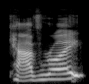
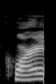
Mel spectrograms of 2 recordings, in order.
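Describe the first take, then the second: First: The name sounds like 'kav-roy'. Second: The name sounds like 'quarry'. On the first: The speaker calls it wrong. "initially I was calling it uh, Cavroy, and they were like, nah, that's not how you say it" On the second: The speaker calls it right. "but it's Quarry Arctic"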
